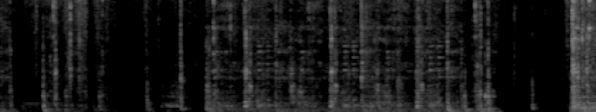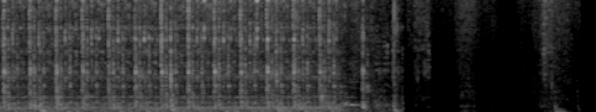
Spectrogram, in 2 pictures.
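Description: A sewing machine stitches a seam in stretchy padded fabric for a dog harness, running in bursts of rapid mechanical whirring and clatter, with one long steady run in the middle and short pauses between.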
